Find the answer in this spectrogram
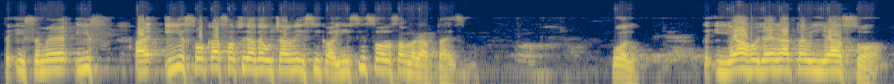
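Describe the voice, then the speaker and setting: Slow, high-voiced teacher. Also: male voice, warm tone, dull audio. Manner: drills sounds aloud, quizzes students. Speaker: coaching teacher. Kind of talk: classroom lecture. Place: classroom.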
